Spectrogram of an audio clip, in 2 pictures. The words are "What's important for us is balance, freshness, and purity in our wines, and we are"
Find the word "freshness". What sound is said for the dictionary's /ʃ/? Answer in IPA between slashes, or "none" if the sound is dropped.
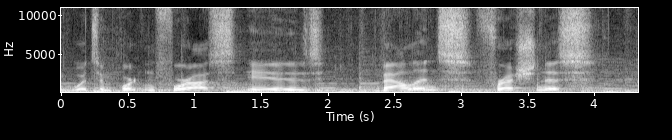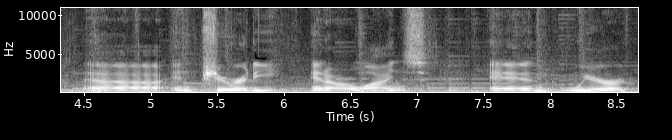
/ʃ/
